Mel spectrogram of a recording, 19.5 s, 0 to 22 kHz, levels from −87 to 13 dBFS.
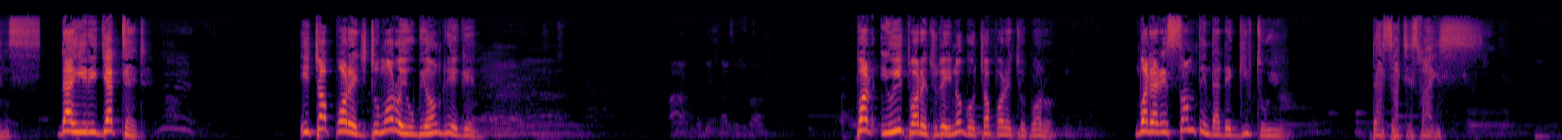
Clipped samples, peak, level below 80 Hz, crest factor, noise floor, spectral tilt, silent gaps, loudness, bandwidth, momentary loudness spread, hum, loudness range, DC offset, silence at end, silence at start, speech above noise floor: under 0.1%; -4 dBFS; -78 dBFS; 26 dB; -80 dBFS; -2.5 dB/octave; none; -25 LUFS; 13.5 kHz; 16 LU; none; 7 LU; under 0.1%; 1 s; 0 s; 54 dB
